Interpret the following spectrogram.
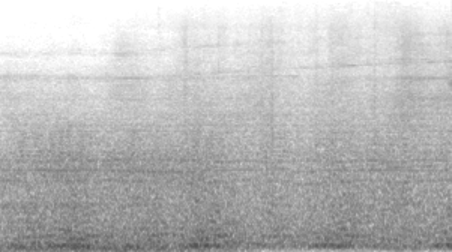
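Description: A steady rushing, wind-like noise with a low rumble underneath, the ambience of a TV drama soundtrack.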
